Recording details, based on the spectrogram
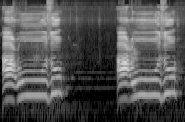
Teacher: वाव मद्दा को एक अलिफ के बराबर खींच कर पढ़ते हैं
